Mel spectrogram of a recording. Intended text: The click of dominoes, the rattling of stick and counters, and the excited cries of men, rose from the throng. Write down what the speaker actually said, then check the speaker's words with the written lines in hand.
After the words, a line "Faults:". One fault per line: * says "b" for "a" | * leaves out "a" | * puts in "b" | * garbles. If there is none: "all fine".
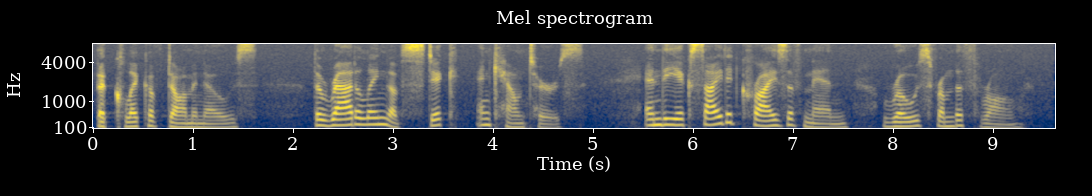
The click of dominoes, the rattling of stick and counters, and the excited cries of men, rose from the throng.
Faults:
all fine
